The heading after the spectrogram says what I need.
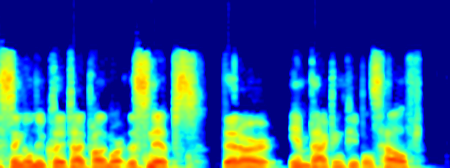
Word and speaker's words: SNP: called single nucleotide polymorphisms which are abbreviated snip like SNP we just pronounced it's snip and those snips are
